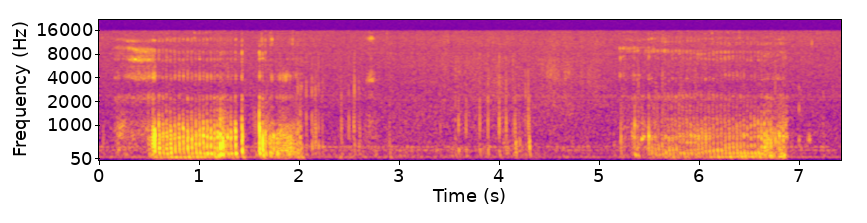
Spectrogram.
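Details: Pug sleeping on a sofa, close up: soft, low, fluttering snores on two breaths from a flat-faced dog, with quiet breathing between; snoring.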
